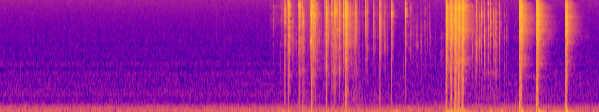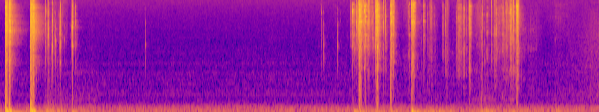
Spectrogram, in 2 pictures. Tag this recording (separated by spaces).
closed handcuff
